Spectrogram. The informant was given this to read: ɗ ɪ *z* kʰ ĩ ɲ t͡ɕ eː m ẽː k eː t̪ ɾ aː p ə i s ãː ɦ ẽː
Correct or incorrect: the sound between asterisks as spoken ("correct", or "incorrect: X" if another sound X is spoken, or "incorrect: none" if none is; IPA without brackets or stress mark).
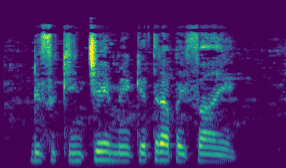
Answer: incorrect: s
